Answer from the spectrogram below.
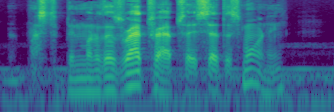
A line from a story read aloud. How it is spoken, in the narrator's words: she whispered to the dog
